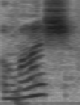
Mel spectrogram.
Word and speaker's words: homage: Isn't it pronounced homage? You don't pronounce the H.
